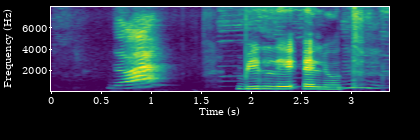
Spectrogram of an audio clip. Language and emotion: Russian, neutral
